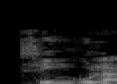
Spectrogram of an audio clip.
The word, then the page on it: singular: espagnol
